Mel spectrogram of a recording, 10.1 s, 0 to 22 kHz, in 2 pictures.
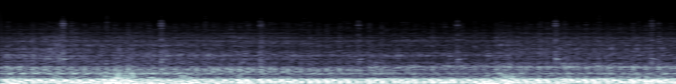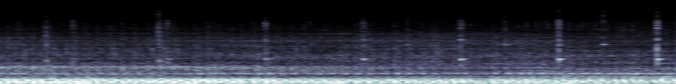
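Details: Vintage Honda 12V Squash (AB11) running a steady, even two-stroke idle with a quick regular beat and no knocks or rattles; the engine sounds healthy and quiet.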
